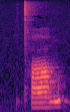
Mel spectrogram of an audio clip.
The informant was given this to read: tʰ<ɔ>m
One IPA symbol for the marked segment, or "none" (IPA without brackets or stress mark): ɑ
